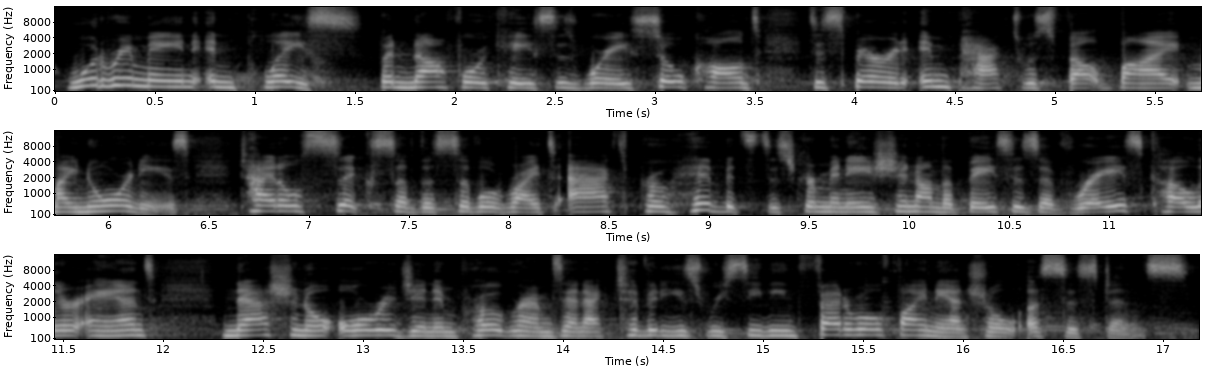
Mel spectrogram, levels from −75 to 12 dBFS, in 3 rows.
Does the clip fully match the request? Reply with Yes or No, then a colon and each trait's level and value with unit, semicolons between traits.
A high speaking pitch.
Yes: high, 215 Hz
